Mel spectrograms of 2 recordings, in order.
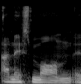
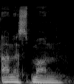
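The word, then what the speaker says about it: Ynys Môn: How do you pronounce it again? – Anglesey or Ynysmon is the Welsh. – Ynysmon.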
